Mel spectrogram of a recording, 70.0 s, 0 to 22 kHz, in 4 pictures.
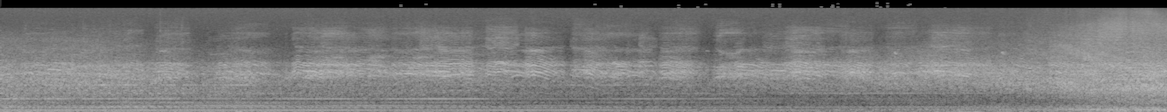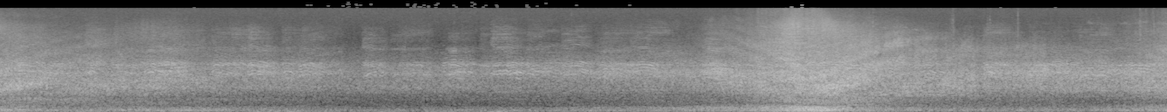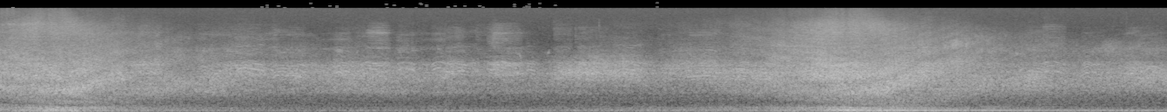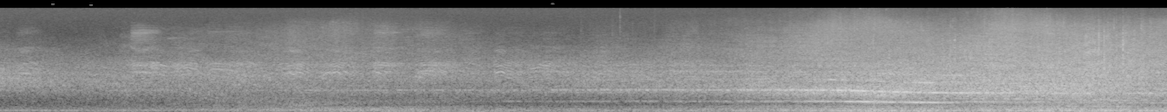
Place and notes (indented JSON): {
  "title": "Beaumont, Aire de repos de Beaumont",
  "date": "2010-03-12 14:17:00",
  "description": "France, Auvergne, road traffic, crows, trucks",
  "latitude": "46.76",
  "longitude": "3.14",
  "timezone": "Europe/Berlin"
}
